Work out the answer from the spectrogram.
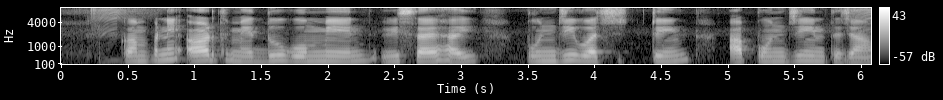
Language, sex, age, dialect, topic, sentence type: Magahi, female, 18-24, Western, banking, statement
